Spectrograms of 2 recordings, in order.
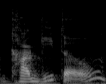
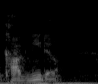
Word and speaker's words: Cogito: religious reaction video from Cogito. Pronounce it correctly this time. And I'm probably not pronouncing it correctly, but at least I'm not saying cognito or whatever I said.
